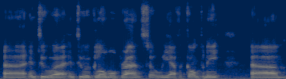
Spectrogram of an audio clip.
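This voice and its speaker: The speaker is a man with a Dutch accent, moving at a moderate pace. Audible room echo surrounds his voice. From Netherlands. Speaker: marketing executive. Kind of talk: podcast interview. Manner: halting, many fillers and repetitions.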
